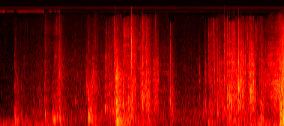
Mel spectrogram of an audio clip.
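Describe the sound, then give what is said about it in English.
Heavy feet stamp on wooden floorboards in a cottage, a series of loud thuds in an uneven rhythm, building into a denser flurry of stomping near the end, with no voices. “Slee is in his cottage, stamping on the floorboards.”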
